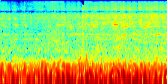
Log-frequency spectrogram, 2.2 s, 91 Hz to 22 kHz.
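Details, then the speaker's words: 1968 Pontiac LeMans V8, sat 14 years, started on a road trip after dieseling on shutdown: deep, even rumble with a steady beat and no misses, knocks or rattles; normal idle. "well started right [Music] up seems like it's running fine fired right up"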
